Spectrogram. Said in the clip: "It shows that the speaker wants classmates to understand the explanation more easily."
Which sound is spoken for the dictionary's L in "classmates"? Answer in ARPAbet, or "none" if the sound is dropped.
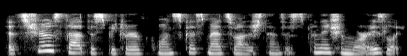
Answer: none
